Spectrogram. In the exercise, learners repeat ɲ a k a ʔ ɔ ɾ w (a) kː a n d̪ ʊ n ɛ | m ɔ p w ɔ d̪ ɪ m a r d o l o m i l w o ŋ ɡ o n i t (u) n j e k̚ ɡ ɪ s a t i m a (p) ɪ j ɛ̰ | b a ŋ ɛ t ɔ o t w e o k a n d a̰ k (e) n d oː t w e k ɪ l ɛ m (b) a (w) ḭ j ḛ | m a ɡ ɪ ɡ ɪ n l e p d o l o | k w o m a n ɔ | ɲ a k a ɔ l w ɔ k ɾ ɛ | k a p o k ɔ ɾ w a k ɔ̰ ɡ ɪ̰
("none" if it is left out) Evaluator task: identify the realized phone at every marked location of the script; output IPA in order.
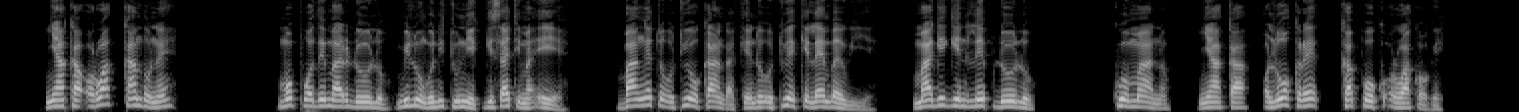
a, u, ʔ, e, b, w

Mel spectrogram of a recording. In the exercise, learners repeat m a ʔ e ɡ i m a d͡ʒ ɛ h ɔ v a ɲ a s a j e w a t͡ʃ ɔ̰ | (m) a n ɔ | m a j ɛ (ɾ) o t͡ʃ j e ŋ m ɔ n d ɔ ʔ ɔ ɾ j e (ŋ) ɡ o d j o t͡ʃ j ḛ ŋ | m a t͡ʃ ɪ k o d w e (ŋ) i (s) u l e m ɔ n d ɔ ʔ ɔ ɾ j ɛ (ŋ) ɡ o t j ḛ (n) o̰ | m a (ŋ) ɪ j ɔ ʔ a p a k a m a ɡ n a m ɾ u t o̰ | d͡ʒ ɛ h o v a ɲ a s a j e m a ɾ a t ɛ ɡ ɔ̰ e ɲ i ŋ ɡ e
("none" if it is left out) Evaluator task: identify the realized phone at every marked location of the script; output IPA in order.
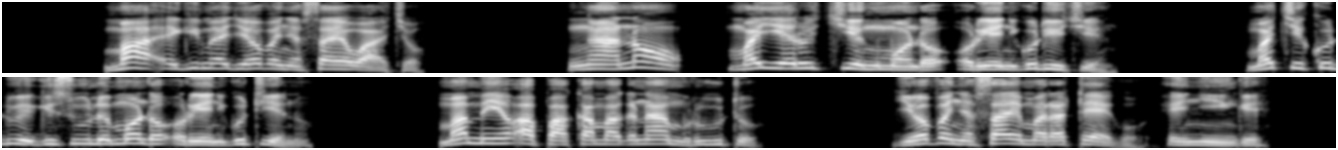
ŋ, ɾ, ɲ, ɡ, s, ɲ, n, m

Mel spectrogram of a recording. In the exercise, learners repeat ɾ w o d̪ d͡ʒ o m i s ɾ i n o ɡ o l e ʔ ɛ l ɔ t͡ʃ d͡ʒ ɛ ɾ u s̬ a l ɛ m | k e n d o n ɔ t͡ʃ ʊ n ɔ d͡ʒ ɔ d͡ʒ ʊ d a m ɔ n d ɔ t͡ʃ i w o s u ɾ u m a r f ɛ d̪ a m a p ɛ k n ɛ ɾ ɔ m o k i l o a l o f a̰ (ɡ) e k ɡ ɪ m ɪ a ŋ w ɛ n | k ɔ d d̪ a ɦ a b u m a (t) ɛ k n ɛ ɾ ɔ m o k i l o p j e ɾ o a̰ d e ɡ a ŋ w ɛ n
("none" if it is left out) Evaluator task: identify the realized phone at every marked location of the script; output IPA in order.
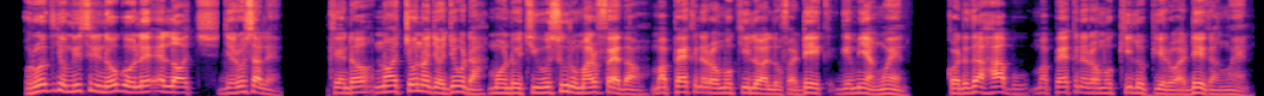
d, p

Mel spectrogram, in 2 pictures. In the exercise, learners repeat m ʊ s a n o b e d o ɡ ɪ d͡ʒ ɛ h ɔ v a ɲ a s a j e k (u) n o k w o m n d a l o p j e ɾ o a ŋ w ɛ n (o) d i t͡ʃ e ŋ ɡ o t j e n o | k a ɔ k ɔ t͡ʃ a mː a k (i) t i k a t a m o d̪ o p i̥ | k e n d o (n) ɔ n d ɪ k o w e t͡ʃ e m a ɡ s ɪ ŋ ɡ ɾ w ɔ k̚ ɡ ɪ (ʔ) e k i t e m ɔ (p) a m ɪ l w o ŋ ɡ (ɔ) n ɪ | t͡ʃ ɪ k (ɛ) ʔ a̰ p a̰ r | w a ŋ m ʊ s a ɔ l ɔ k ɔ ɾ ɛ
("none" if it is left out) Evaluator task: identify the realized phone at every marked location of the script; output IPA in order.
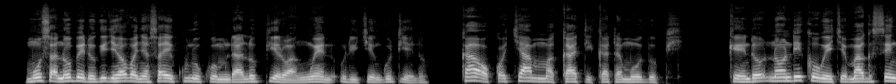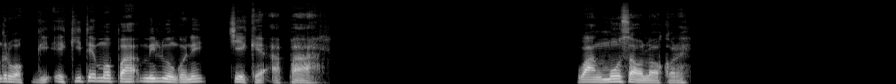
u, o, a, n, ʔ, p, o, ɛ

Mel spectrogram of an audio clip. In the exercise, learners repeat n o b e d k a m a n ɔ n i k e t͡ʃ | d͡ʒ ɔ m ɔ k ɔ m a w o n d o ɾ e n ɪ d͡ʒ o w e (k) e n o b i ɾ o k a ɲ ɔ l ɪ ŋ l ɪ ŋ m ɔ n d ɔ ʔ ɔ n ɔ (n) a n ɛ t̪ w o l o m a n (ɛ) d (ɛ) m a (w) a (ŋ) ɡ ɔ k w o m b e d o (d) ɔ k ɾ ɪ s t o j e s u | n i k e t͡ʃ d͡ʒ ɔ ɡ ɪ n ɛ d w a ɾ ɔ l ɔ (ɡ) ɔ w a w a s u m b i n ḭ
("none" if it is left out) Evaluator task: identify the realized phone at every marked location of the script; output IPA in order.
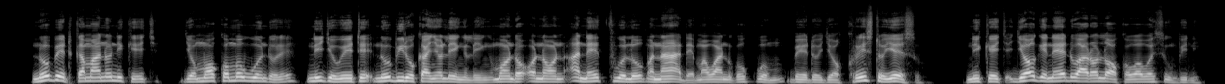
t, n, a, ɛ, w, n, d͡ʒ, k

